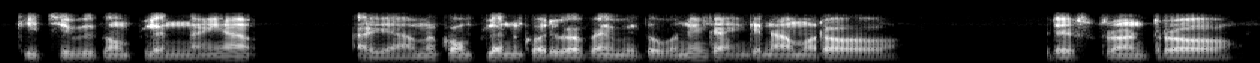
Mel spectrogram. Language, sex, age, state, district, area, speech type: Odia, male, 18-30, Odisha, Sundergarh, urban, conversation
